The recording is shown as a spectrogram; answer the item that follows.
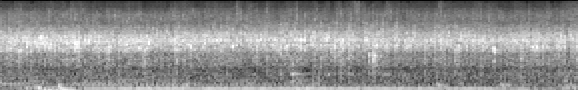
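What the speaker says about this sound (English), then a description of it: "just sear the rest of our meatballs" Meatballs sear in hot oil in a pan, giving a steady, close sizzle and crackle that holds at an even level throughout with no voices.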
